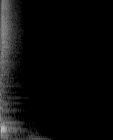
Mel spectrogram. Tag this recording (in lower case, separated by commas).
snare drum, music, musical instrument, drum, percussion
